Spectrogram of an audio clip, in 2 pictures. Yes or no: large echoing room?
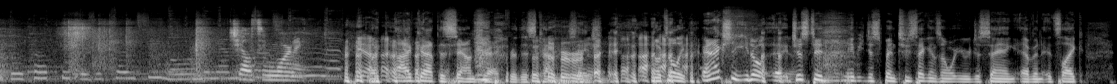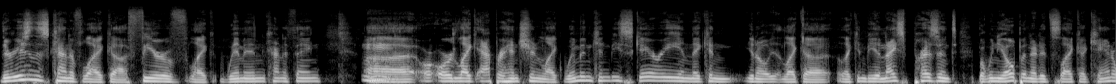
no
